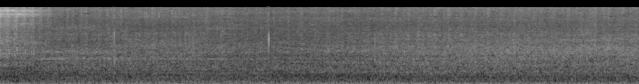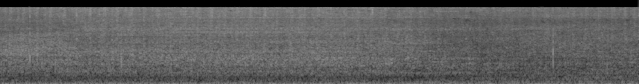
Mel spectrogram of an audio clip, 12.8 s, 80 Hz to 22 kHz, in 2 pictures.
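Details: 1959 Chevy Apache 3100 pickup V8, first run after over 20 years sitting, fuel leak noted: deep steady low rumble with an even beat and no knocks or misses; idles smoothly.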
